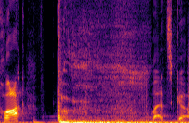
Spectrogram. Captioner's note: exploding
